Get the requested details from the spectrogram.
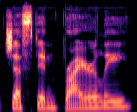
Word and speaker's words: Justin Brierley: Justin Brierley.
